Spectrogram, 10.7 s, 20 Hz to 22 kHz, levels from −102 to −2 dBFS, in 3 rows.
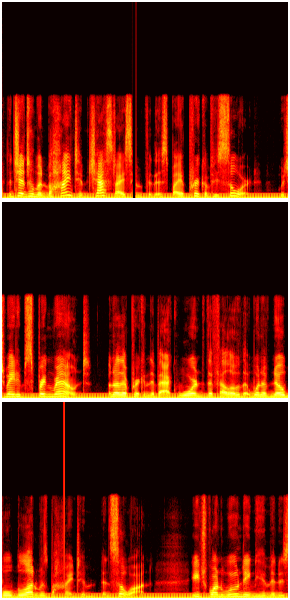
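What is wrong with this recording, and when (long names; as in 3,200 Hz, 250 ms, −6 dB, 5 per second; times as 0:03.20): mains buzz 50 Hz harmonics 11 −28 dBFS
0:01.62–0:01.67: drop-out 49 ms
0:07.92: click −10 dBFS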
